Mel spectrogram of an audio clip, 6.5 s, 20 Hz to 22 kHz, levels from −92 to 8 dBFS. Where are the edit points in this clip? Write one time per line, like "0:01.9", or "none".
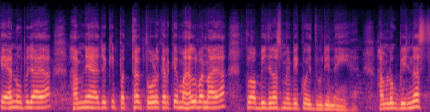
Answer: none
